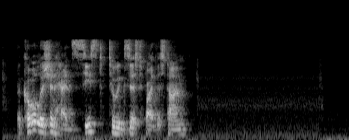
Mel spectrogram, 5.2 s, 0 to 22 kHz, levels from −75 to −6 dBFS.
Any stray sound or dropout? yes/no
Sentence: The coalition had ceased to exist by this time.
no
